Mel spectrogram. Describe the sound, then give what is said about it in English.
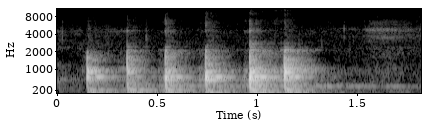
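Six firm knocks on a stranger's door during door-to-door community visits, in quick, even succession and fairly loud, with each rap ringing briefly before a quiet tail. No voices are heard. “It is when you walk up cold knock on somebody's door you don't know.”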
